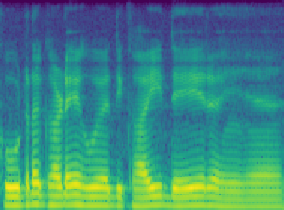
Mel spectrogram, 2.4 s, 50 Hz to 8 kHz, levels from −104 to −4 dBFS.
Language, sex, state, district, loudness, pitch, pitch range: Hindi, male, Chandigarh, Chandigarh, -12 LUFS, 125 Hz, 115-130 Hz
